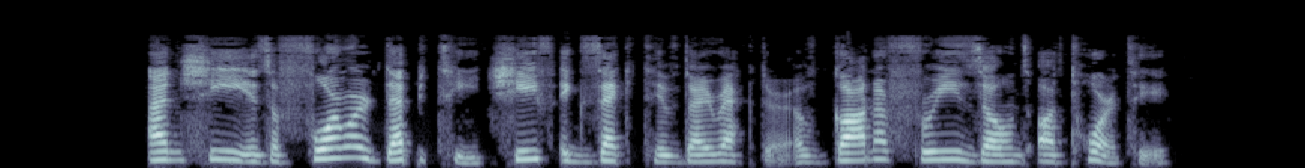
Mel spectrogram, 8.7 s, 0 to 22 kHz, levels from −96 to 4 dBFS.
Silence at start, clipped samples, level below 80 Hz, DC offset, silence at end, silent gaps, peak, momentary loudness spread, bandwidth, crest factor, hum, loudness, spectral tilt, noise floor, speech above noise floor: 1 s; under 0.1%; -70 dBFS; under 0.1%; 0.95 s; none; 0 dBFS; 16 LU; 9.4 kHz; 22 dB; none; -20 LUFS; -4.5 dB/octave; under -90 dBFS; over 69 dB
